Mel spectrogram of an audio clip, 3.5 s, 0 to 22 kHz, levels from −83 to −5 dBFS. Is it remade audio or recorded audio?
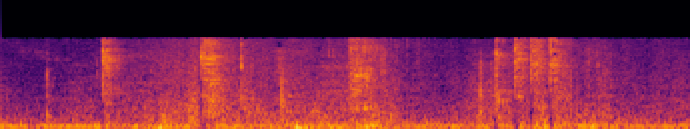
recorded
